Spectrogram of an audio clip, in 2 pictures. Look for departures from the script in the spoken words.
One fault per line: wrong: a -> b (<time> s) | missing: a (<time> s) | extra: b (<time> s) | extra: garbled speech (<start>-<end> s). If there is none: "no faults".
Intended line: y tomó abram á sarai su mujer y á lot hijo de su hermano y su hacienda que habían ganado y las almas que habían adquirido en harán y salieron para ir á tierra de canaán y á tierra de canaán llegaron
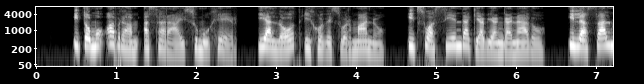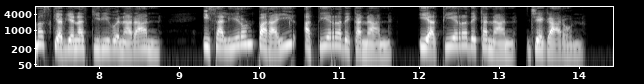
no faults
